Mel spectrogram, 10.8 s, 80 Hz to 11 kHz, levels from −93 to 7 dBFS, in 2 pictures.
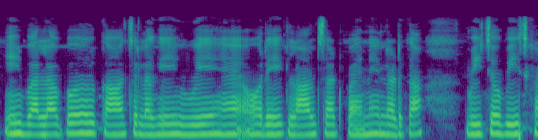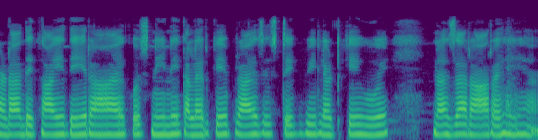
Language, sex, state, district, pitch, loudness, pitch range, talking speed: Hindi, female, Uttar Pradesh, Varanasi, 180 Hz, -21 LUFS, 175-185 Hz, 160 wpm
